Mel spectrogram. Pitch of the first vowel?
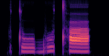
low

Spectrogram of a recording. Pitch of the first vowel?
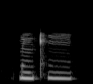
high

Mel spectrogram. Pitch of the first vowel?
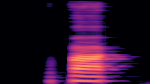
high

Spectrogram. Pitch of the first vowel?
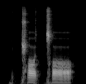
high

